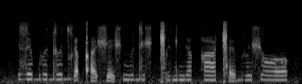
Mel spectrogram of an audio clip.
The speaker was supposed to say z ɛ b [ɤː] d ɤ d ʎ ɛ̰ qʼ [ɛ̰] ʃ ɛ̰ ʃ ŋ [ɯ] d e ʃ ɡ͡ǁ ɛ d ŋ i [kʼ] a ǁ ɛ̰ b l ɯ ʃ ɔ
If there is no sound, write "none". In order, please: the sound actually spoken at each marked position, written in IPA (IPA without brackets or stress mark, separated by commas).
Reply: ɤ, ɛ̰, u, q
